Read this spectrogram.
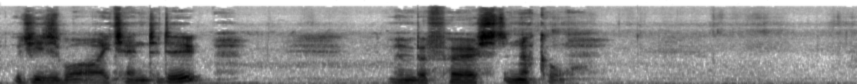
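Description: Fingers press seeds softly into loose soil.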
